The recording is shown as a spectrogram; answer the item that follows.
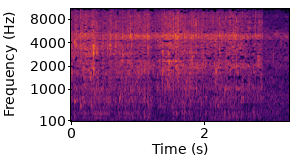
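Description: Cold spring water pours and gushes steadily at the Ma Shila Devi mountain temple in Uttarakhand, a continuous close-up splashing flow.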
